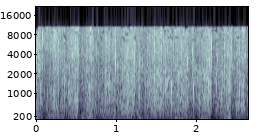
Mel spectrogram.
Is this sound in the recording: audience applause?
yes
